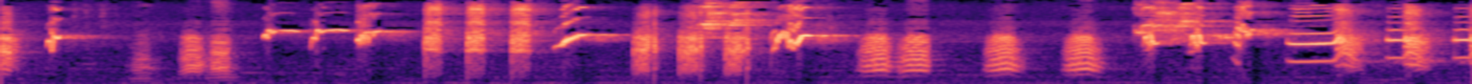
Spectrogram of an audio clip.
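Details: Varied Javan myna song: harsh squawks, buzzy rattles and clear level whistles follow one another rapidly, showing a rich mix of fill-in phrases.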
